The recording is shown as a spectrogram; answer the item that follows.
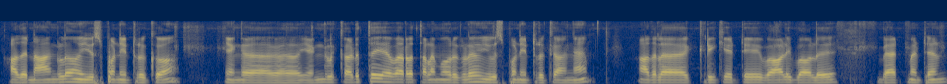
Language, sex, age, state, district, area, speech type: Tamil, male, 30-45, Tamil Nadu, Coimbatore, rural, spontaneous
